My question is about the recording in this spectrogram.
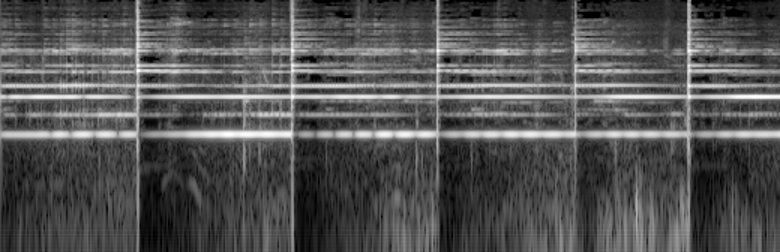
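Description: Temple bell rung by hand, struck about once every second and a bit, five strikes, each keeping up a steady metallic ring that never dies away between strokes.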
